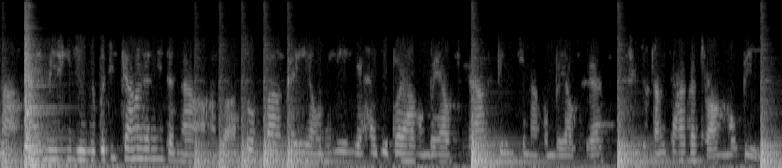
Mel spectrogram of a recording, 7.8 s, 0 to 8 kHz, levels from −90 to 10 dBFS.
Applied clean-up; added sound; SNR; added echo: none; Tap; -5 dB; none.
